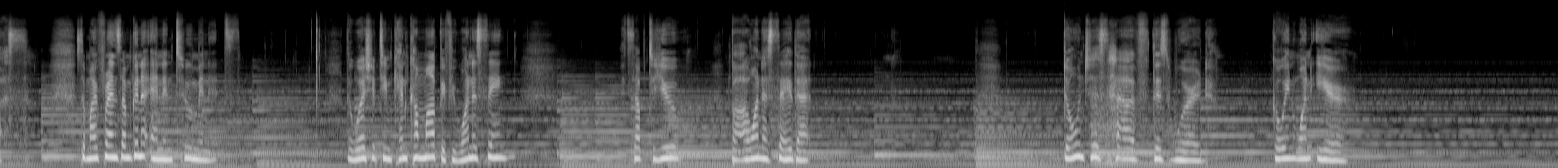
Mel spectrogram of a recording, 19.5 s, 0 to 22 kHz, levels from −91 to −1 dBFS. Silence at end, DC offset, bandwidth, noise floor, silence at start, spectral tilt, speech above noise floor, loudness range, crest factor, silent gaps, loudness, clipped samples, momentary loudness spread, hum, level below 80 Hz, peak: 0 s; under 0.1%; 14 kHz; -44 dBFS; 0 s; -4.5 dB/octave; 23 dB; 5 LU; 18 dB; none; -23 LUFS; under 0.1%; 21 LU; 50 Hz at -55 dBFS; -48 dBFS; -6 dBFS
